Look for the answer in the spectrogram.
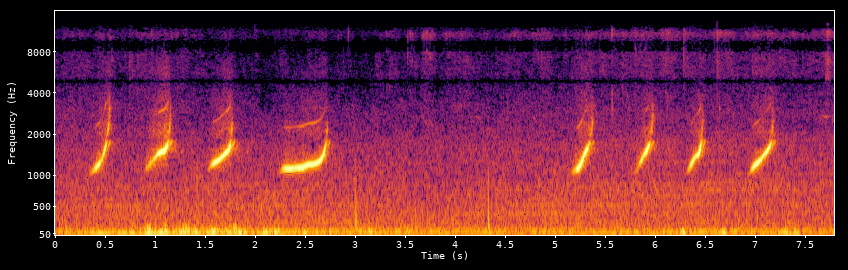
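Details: Singing Northern cardinal giving two phrases of clear rising whistles: four upslurs, a longer drawn-out note, a pause of about two seconds, then four more quick upward slurs; quiet background.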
